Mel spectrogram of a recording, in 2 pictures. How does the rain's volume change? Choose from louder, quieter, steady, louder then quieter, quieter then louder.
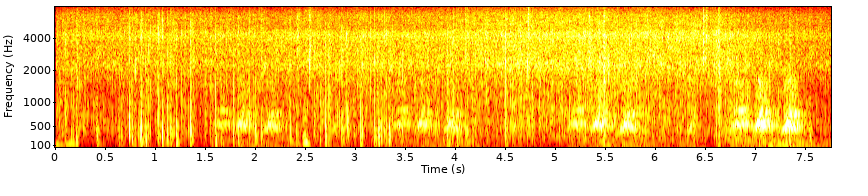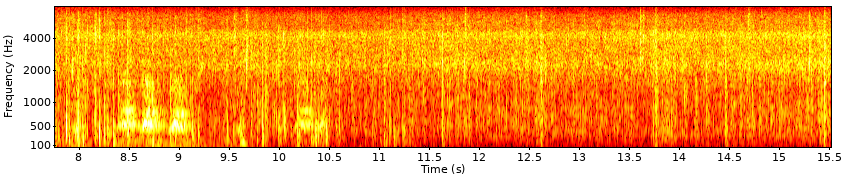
quieter.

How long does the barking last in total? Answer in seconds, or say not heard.
9 s.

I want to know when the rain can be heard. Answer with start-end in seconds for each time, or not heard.
0.0-15.4.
